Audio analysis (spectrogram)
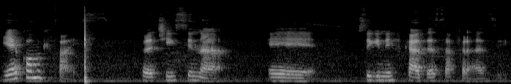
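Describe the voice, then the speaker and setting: A woman's voice: fairly low pitch, expressive, noisy background. A woman with a Brazilian Portuguese accent teaching an online language lesson, explaining patiently and asking rhetorical questions. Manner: explanatory, with rhetorical questions and slow demonstrations of words. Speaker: Italian teacher.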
